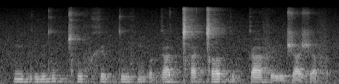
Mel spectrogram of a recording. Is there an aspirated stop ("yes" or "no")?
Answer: yes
